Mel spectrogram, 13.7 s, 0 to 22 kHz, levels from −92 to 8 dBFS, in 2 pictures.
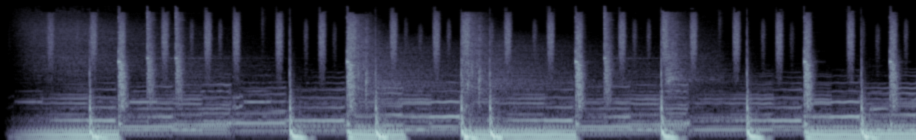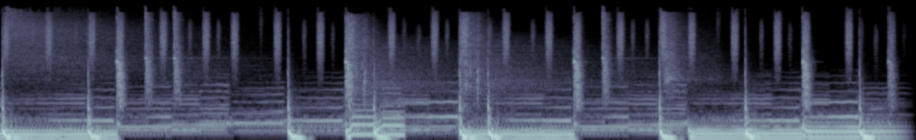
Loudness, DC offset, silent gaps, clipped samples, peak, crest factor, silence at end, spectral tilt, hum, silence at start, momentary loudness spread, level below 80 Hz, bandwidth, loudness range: -23 LUFS; under 0.1%; none; under 0.1%; -4 dBFS; 16 dB; 0.05 s; -5 dB/octave; none; 0.1 s; 11 LU; -24 dBFS; 17.5 kHz; 1 LU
